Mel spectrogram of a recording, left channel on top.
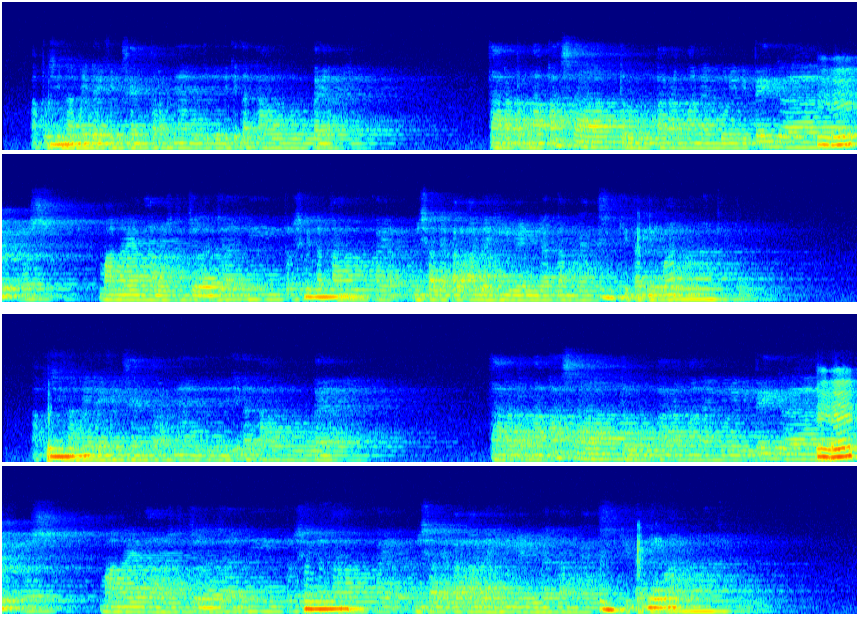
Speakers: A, on the left; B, on the right.
A: apa
B: mm,
A: sih namanya diving centernya gitu. Jadi kita tahu kayak cara pernapasan, terumbu karang mana yang boleh dipegang,
B: mm-mm,
A: terus mana yang harus dijelajahin, terus
B: mm.
A: kita tahu kayak misalnya kalau ada hiu yang datang reaksi
B: Oke.
A: kita gimana gitu.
